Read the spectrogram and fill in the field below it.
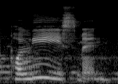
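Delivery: policeman with LICE stressed; policeman, weight on the middle syllable; stress on second syllable. Shown as a demonstration. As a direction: hit LICE in policeman, then fall. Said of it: "stress is placed in the second syllable".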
